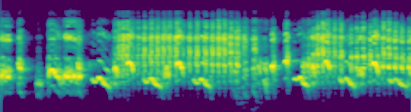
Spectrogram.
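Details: Sumatran laughingthrush in a loud chattering bout, with rasping buzzy bursts and short downward-slurred notes tumbling over one another almost without pause.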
